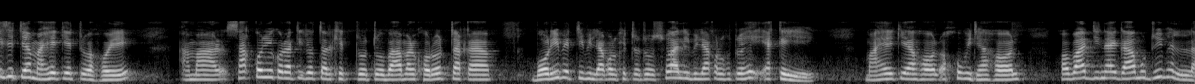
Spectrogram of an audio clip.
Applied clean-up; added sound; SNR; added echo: neural separator model SepFormer DNS4.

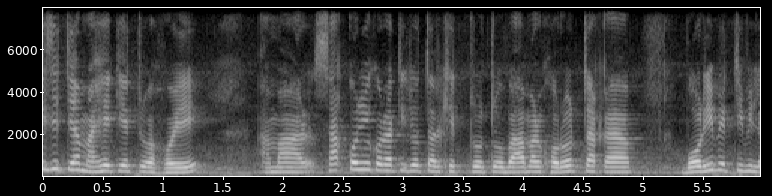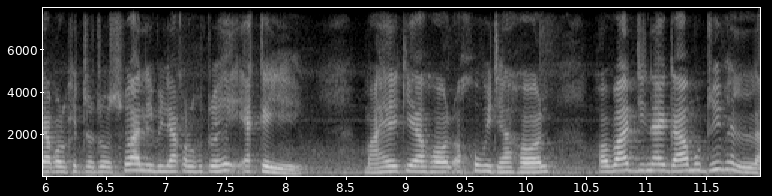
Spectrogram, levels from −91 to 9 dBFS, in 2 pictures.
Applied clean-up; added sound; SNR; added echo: none; Engine; 20 dB; none.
